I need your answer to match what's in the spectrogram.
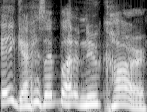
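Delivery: mock overjoyed, very high-pitched and thrilled voice. Retelling arriving with a new car: imitating own past excited tone. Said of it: "I was all happy and all excited".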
